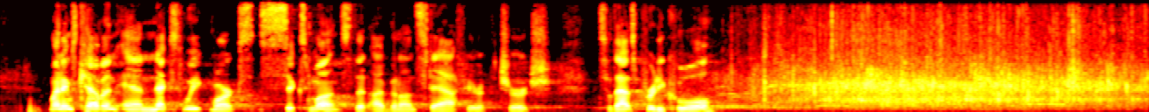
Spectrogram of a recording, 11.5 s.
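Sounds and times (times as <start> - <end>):
speech: 0.5 - 7.4
audience applause: 7.2 - 11.4.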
